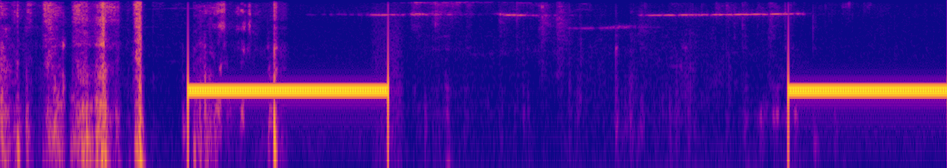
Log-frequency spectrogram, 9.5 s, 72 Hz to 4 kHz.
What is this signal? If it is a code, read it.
Ringback tone (North America), 440 + 480 Hz.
